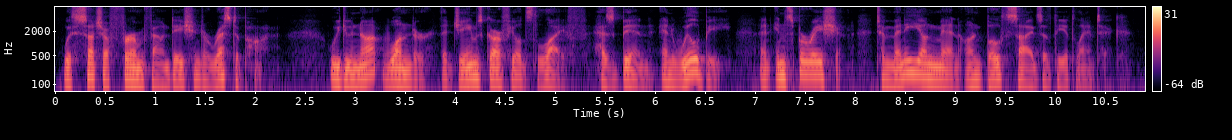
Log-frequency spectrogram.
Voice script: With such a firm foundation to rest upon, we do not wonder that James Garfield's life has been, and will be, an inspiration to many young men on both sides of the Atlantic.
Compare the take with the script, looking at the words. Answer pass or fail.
pass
